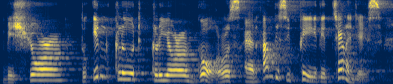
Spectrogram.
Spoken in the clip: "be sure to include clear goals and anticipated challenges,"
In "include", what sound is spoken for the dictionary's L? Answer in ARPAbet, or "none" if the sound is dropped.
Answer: L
